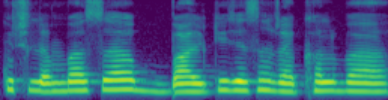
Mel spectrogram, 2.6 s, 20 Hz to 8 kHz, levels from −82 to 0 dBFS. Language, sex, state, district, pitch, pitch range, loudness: Bhojpuri, female, Uttar Pradesh, Gorakhpur, 220 Hz, 205-235 Hz, -15 LUFS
